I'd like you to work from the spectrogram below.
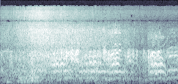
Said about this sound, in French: la fin du mois d'octobre, les bernaches cravants sont arrivés du grand nord sibérien pour passer l'hiver sur l'île. Ce qui les a attirés, ce sont les algues, les austères qui pullulent sur les grandes étendues de vases découvertes à marée basse.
